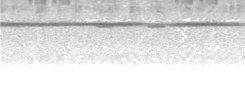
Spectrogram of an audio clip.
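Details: At night, a cricket trills steadily on one high pitch, joined by brief, very high chirps.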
